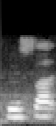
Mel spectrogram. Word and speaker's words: Nusa: Nusa, actually Nusa is from the word Nusantara. So we like it to make it like 2 syllables. Nusa, easier to pronounce, easier to remember.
